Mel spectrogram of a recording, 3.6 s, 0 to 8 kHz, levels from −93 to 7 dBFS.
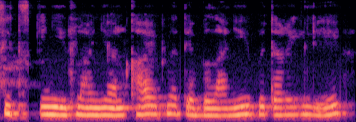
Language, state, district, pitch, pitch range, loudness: Sumi, Nagaland, Dimapur, 190 Hz, 180-200 Hz, -14 LUFS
